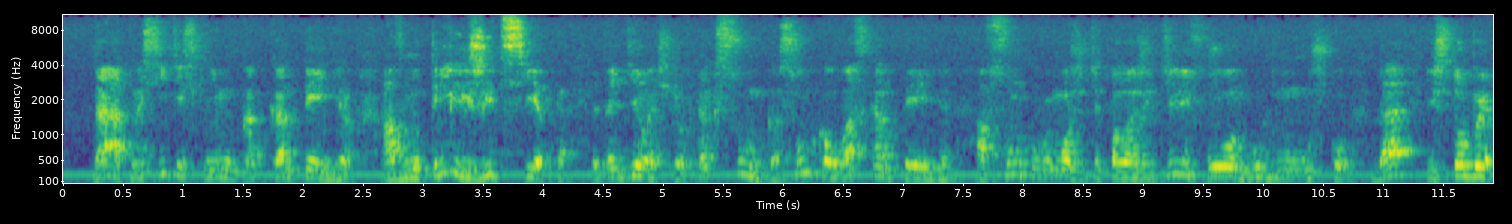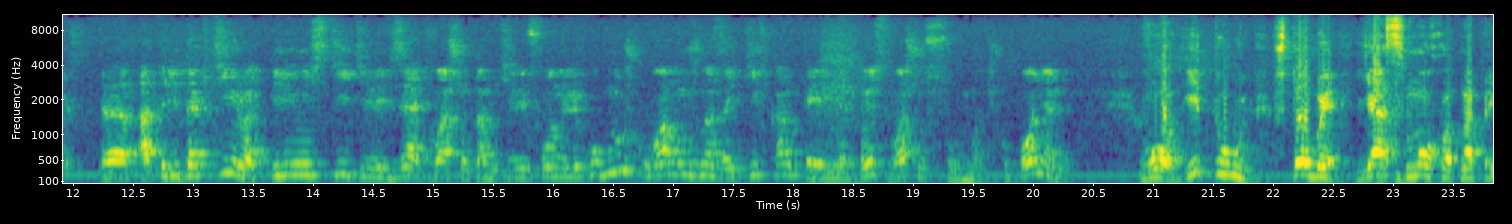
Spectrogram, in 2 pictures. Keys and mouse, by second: 23.1 Tab.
